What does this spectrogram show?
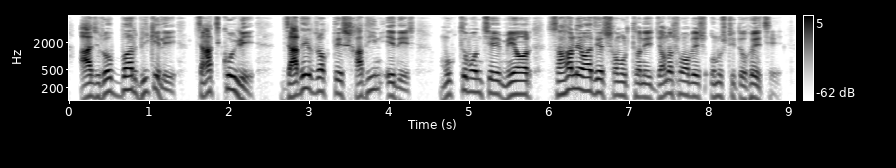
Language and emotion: Bengali, neutral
